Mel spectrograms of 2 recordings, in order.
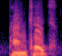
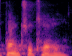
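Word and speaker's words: पञ्चके: I'm sure if you're Scottish, you'd say pancake. Right? Anyone from England would pronounce that. Shweta dur stew pancake. Stew pancakes. Something like that. A little different pronunciation, panchake.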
